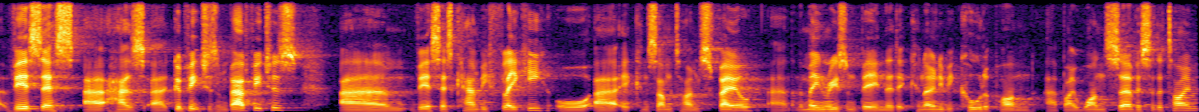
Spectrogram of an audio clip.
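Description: A man with an ordinary speaking voice and fairly low pitch talks at a moderate pace, with ordinary pitch variation and hardly any pauses. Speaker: presenter. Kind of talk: tutorial. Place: office.

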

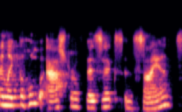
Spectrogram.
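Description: Ordinary pitch variation marks a woman's speech, with quiet surroundings behind her. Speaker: guest. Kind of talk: casual call-in conversation. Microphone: phone line.

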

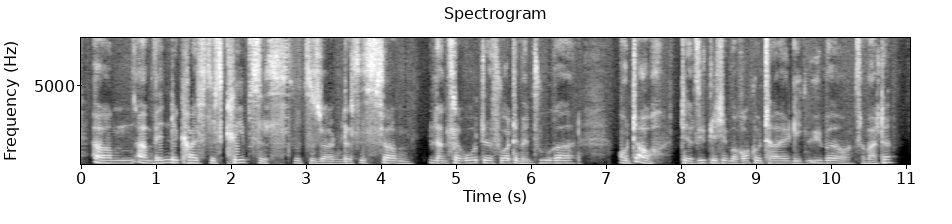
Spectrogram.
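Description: A man talks with a dark, mellow tone. His pace is fairly slow. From Germany, Munich; Germany. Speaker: photographer; interviewee. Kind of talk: public talk before audience. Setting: stage with audience. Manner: halting. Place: hall. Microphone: headset.

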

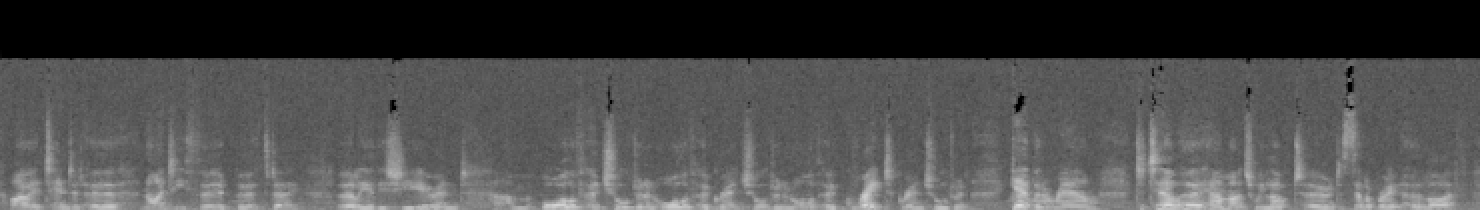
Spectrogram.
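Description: A woman talks at a moderate pace in a monotone, flat intonation, with light background noise behind her. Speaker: local politician. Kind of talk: short video message to camera. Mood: warm, affectionate. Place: hall.

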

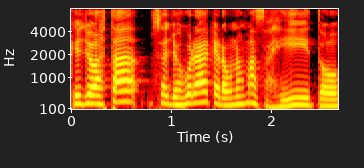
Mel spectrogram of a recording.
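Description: A woman speaks in a fairly high, bright and sharp voice with a Venezuelan accent. Her intonation is lively, and the background is quiet. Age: 20s. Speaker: podcast co-host. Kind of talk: casual chat. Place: studio. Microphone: handheld.

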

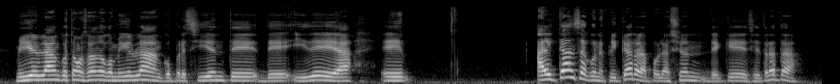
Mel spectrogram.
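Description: The man keeps a moderate pace, and the background stays quiet. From Argentina. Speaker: TV news interviewer. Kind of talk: news interview. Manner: halting. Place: studio.

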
